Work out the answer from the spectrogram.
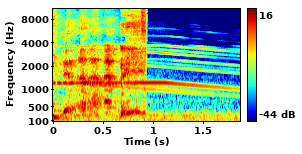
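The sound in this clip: An ambulance siren sounds as a steady, piercing tone that slowly drops in pitch. A noisy, voice-like burst sits over its first half, then the siren carries on alone.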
